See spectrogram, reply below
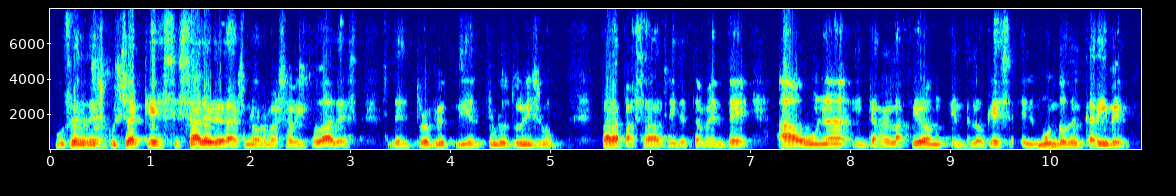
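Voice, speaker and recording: A man's voice: mid-range voice, moderate pace, a little mellow, lo-fi sound. A man hosting a conversational interview in a courteous, formal and wordy way. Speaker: interview host.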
